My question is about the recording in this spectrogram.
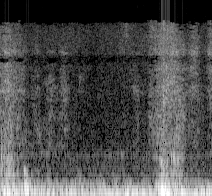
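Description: Low steady rumble of a car cabin, with a brief soft thump about one and a half seconds in.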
